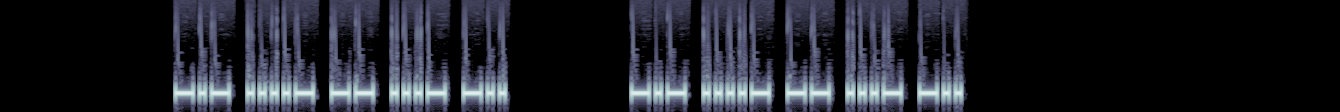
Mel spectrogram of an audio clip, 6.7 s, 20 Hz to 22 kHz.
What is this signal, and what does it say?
Morse code, heard as a keyed tone, about 37 wpm, 700 Hz. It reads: K4MVD K4MVD
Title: USA Call Signs - 5 Characters - Repeated 2x - 40wpm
